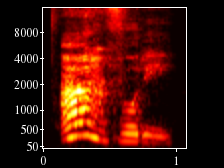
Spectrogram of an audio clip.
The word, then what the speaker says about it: árvore: tônica está na última sílaba e já palavra árvore em sílaba tônica estaol uma duas três na terceira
